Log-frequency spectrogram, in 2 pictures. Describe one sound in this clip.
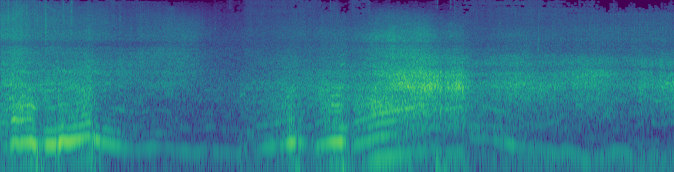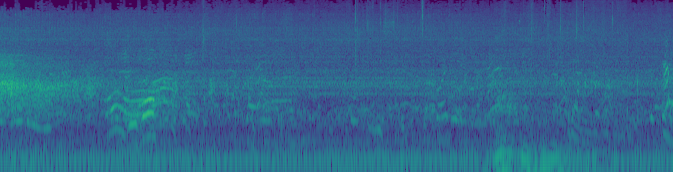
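A rally car engine roars and revs hard as it races past.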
